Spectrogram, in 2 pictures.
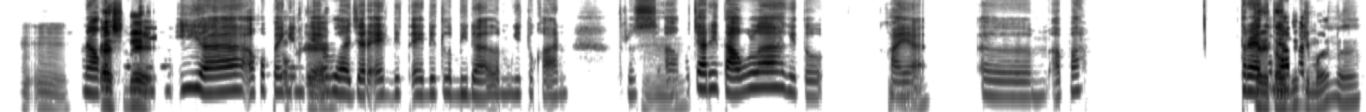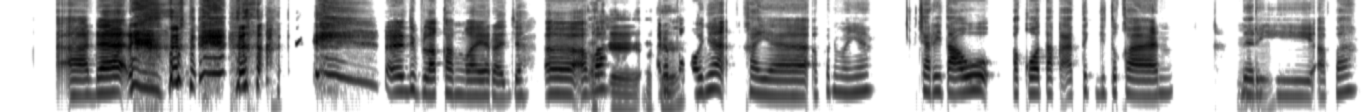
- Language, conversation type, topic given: Indonesian, podcast, Kapan kamu pernah merasa berada di titik terendah, dan apa yang membuatmu bangkit?
- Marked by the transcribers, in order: other background noise; laugh; tapping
